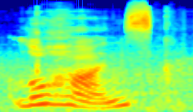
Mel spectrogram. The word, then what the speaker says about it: Luhansk: Luhansk.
